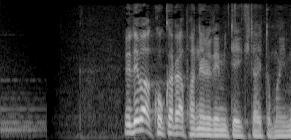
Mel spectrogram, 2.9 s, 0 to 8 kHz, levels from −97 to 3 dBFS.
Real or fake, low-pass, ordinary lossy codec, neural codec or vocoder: real; 7.2 kHz; none; none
